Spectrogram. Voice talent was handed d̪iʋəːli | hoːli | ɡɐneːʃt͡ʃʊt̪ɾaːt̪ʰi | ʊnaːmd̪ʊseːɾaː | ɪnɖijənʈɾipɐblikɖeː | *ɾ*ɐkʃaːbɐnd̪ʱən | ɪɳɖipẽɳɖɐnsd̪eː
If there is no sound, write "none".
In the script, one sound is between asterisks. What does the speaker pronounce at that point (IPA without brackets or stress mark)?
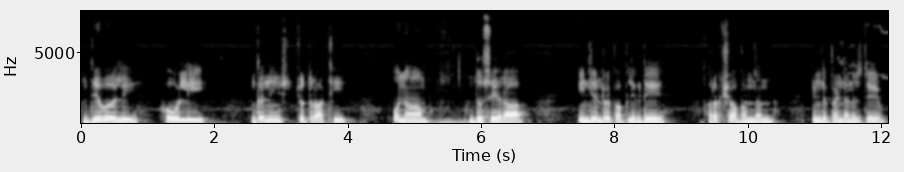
ɾ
